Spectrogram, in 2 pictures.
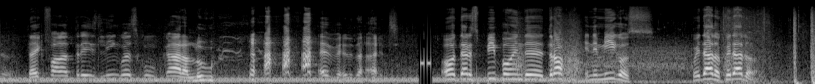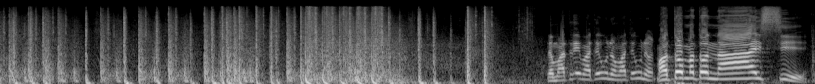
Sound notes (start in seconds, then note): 2.1 laugh; 7.9 shooting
